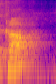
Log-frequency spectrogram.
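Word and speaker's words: ครับ: saying you know but the word is cup and for women it's Chi sometimes men say to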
